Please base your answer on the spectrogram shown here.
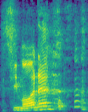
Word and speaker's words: Simone: It's pronounced Simone. Italy pronunciation is a little bit different.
